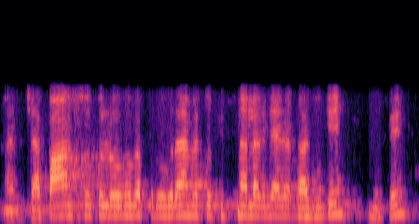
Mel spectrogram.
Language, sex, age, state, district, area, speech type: Hindi, male, 18-30, Uttar Pradesh, Azamgarh, rural, conversation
